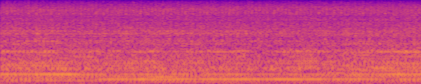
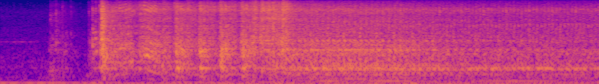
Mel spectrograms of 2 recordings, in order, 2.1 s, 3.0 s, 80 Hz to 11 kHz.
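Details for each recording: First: Honda engine, noise cold in the morning only, gone when hot, owner first suspected timing belt: steady rubbing drone with fixed whirring tone over running engine; stops with serpentine belt removed. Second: 2012 Honda Odyssey with the alternator back in, after shaft play in the five-month-old aftermarket alternator was found as the cause of a rubbing noise near the timing belt: brief crank, quick catch, smooth idle, no more noise.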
